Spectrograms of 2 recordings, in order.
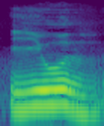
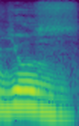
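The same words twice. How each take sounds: First: The consonant is a heavy, emphatic dh sound. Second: The consonant is a light, plain z sound. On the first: The speaker calls it right. "jaga ni huruf dha. Bukannya huruf za" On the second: The speaker calls it wrong. "Bukan yuz. ... Itu bacaan yang salah"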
